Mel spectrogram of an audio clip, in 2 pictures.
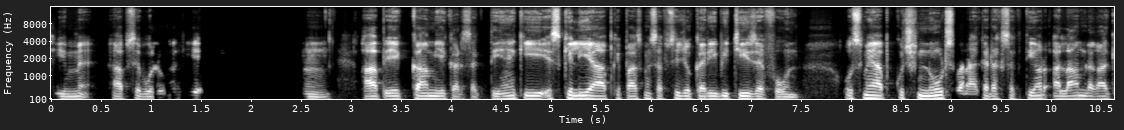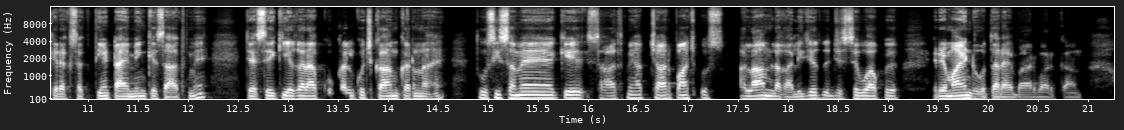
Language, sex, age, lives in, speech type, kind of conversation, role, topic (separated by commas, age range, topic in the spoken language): Hindi, male, 25-29, India, conversation, advice, advisor, मैं बार-बार टालमटोल क्यों करता/करती हूँ, जिससे मेरे महत्वपूर्ण काम टल जाते हैं?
